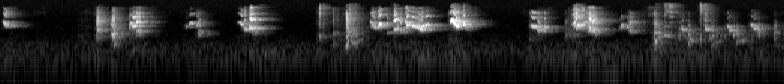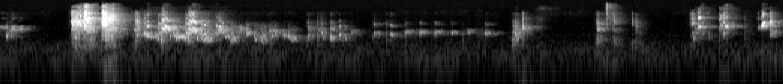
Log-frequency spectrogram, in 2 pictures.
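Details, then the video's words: Budgerigar warbling from pet birds: scattered sharp chirps, then a loud harsh squawk followed by a falling, buzzy trailing warble and more light ticking chirps. "budgie sounds to encourage your parrot to eat and sing"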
